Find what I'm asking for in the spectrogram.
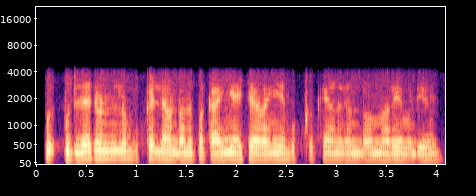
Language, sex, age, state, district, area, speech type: Malayalam, male, 18-30, Kerala, Idukki, rural, conversation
